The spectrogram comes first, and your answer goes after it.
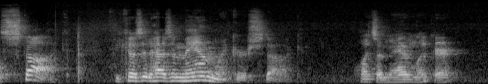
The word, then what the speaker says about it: Mannlicher: I guess the guy who designed it or styled it or something, it was his last name was Mannlicher. Licher, Yeah, not liquor.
